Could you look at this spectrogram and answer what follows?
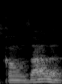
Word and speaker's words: Gonzalez: Victor Gonzalez. Like, hey man, just hey man, it's Gonzalez. That's how it's pronounced.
